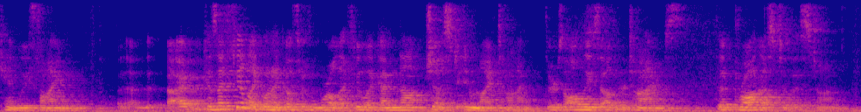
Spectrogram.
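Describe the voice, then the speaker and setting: Noticeable background noise and audible room echo surround a moderate pace and fairly even intonation. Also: woman. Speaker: painter. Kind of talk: artist talk conversation.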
